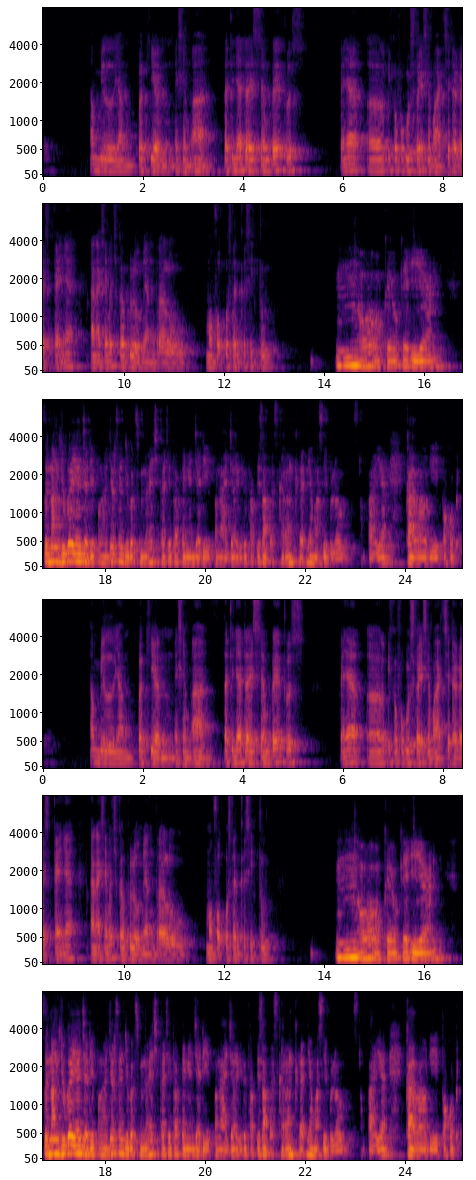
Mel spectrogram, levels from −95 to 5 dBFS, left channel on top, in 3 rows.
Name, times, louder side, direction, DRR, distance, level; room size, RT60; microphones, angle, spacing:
voice 1, 0.9-5.1 5.9-9.0 9.3-11.2 11.6-12.9 24.8-24.9, right 2 dB, 45° right, 2 dB, 1.8 m, -39 dB
voice 2, 14.2-16.4 16.8-22.8 23.3-25.0, right 3 dB, 65° right, 1 dB, 0.8 m, -30 dB
20.0 x 11.5 x 2.9 m, 0.64 s
head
